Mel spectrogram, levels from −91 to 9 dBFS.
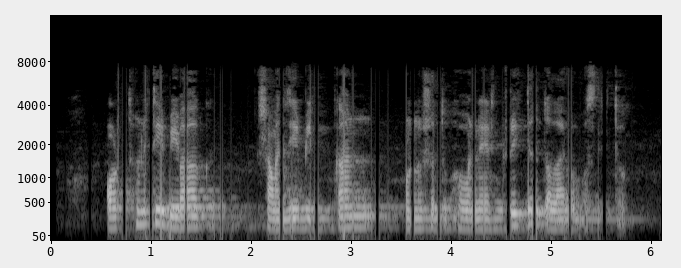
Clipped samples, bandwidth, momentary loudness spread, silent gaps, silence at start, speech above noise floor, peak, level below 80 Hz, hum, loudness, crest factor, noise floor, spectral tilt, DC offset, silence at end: under 0.1%; 7.8 kHz; 14 LU; none; 0.55 s; 34 dB; -4 dBFS; -58 dBFS; none; -25 LUFS; 22 dB; -59 dBFS; -6 dB/octave; under 0.1%; 0.35 s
